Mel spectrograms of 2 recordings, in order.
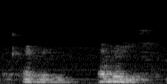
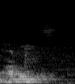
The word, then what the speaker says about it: Hebrides: Just after the Second World War, there was a massive revival in, I don't know how to pronounce this word, it's the Hebrides, the Scottish Island? – Hebrides. – The Hebrides.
